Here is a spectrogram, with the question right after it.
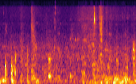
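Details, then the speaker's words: Dog snoring heard faintly during a video call: quiet, rough, grunting snores from a sleeping dog against room noise. "Yeah, you can hear him. He's snoring."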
